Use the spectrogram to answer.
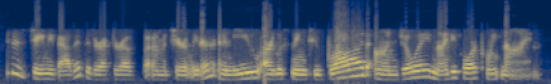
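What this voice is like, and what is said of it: American accent. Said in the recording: “Can I say it with an American accent? ... Please. Right, yeah, please do.”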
